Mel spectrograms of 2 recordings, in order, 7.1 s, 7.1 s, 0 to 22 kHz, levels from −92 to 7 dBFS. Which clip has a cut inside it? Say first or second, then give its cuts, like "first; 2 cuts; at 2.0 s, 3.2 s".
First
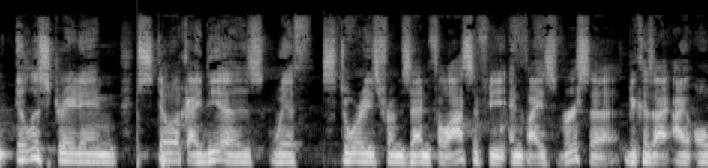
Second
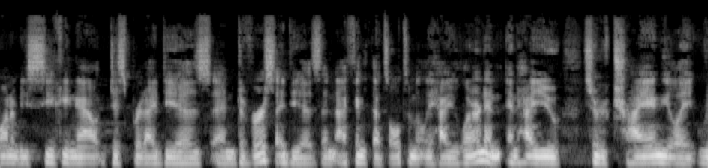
first; 2 cuts; at 1.4 s, 6.2 s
